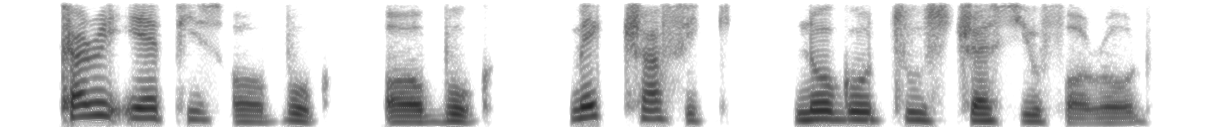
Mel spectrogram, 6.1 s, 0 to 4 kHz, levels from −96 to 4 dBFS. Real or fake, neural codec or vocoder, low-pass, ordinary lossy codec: fake; codec, 16 kHz in and 24 kHz out, 1 kbps, XY-Tokenizer; 3.6 kHz; none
